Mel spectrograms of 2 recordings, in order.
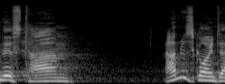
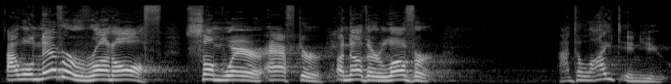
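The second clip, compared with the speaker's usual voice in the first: earnest vow; 5 semitones higher, 5 dB louder than usual. Acted. Believer's vow to Jesus, voiced.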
